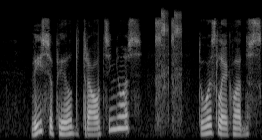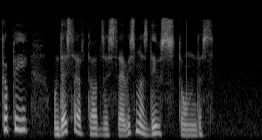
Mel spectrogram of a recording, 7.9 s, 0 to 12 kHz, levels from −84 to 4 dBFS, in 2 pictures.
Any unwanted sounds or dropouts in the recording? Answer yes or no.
yes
